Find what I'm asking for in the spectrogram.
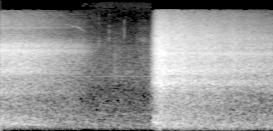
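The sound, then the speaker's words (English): A deep inhale: a breathy hiss of drawn-in air that is soft at first, then surges suddenly louder partway through and holds steady to the end, with no talking. “Put your head up. Inhale deeply.”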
